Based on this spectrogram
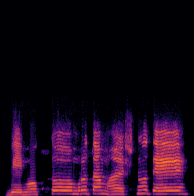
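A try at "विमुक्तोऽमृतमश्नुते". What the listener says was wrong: ವಿಮುಕ್ತೋ ಸ್ವಲ್ಪ ದೀರ್ಘ ಮಾಡಿ ಇದನ್ನ ಇಲ್ಲ ಅಮೃತ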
